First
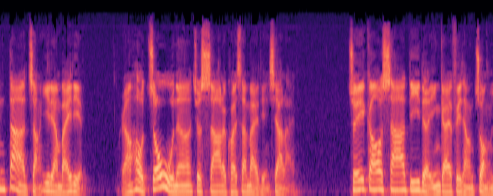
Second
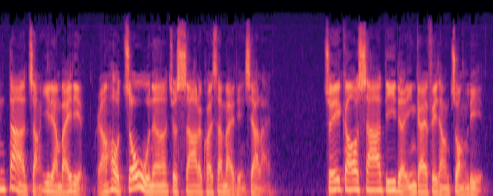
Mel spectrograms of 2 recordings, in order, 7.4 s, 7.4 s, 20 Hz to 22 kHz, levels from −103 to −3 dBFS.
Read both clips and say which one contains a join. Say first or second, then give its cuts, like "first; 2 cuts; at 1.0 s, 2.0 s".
second; 1 cut; at 1.4 s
